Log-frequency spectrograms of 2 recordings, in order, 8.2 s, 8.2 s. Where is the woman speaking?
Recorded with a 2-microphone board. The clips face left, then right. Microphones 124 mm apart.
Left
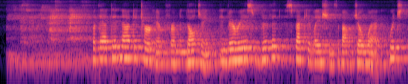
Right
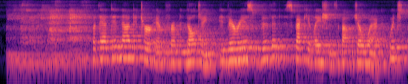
15° left (ahead or behind), 0.6 m.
